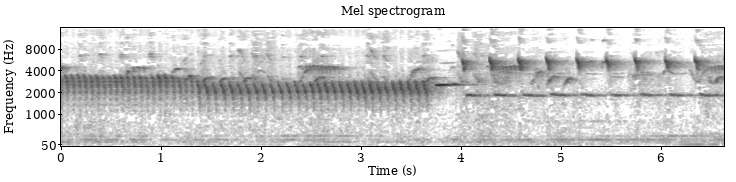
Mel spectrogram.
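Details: Canary song used to stimulate birds for breeding. A long rapid rolling trill lasts nearly four seconds, followed by sharp high notes repeated about twice a second over a lower sustained whistle.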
